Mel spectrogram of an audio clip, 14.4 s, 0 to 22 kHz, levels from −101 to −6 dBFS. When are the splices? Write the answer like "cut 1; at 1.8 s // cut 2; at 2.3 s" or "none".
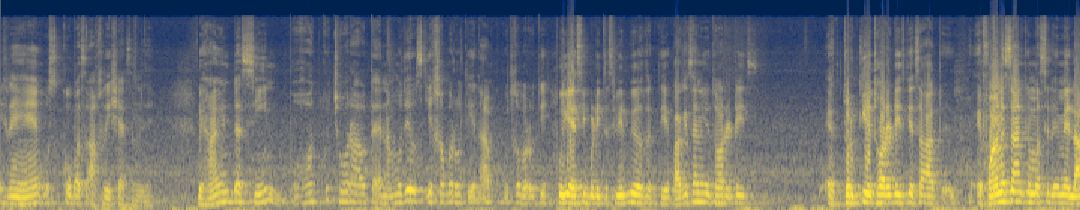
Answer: cut 1; at 2.6 s // cut 2; at 7.3 s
